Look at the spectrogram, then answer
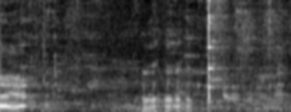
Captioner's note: laughs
